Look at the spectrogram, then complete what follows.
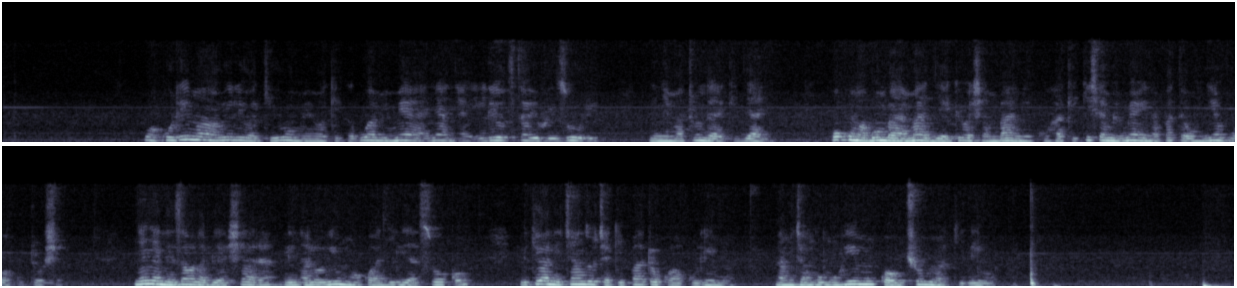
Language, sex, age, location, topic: Swahili, female, 18-24, Dar es Salaam, agriculture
